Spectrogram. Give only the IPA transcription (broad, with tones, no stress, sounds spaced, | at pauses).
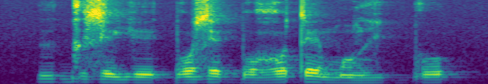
ɨ˧ ɡ ɨ˨ z e˨ j eː˨ ɡ͡b ɔ˧ z ɛ˧ ɡ͡b ɔ˨ ɣ ɔ˦ t ɛ˦˨ m ɔ̃˨ ɣ i˨ ɡ͡b o˧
